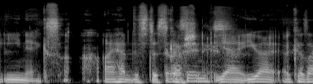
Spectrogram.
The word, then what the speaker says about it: Enix: I think it's an American thing. I find that Americans tend to change the pronunciation of certain words, and Enix stuck here, but it is Enix. That's how the Japanese say.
